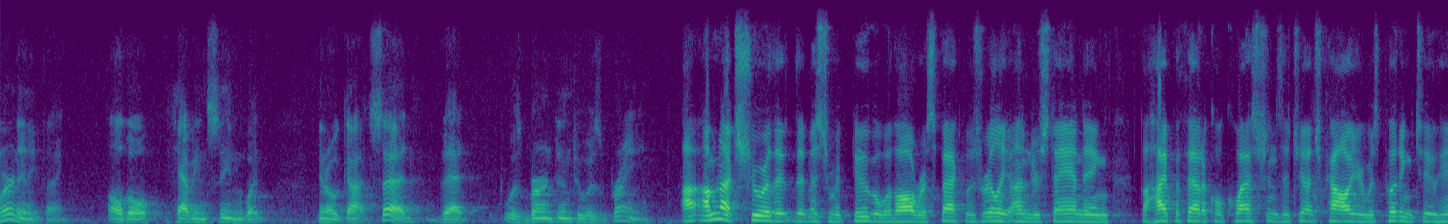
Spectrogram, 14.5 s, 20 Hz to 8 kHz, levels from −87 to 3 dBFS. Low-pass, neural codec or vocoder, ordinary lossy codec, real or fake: 7.2 kHz; none; Opus, 32 kbps; real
